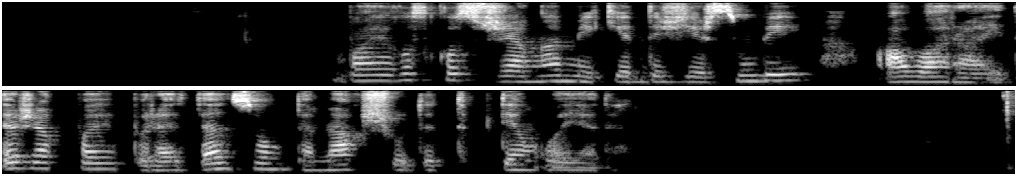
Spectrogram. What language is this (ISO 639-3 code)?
kaz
